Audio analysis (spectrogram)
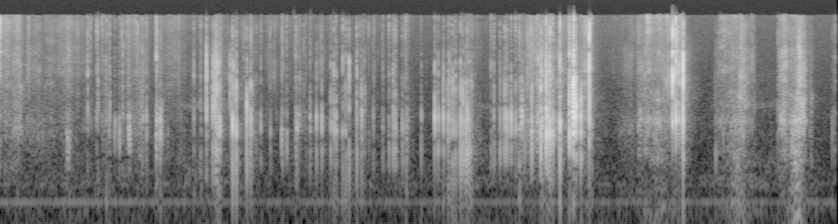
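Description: Fingernails scratch a black, textured, soft and padded fabric pouch held in the hand. The scratching comes in quick, dense bursts of dry, crunchy rasping with bright, sharp edges and pauses between runs, over a faint steady low hum.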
